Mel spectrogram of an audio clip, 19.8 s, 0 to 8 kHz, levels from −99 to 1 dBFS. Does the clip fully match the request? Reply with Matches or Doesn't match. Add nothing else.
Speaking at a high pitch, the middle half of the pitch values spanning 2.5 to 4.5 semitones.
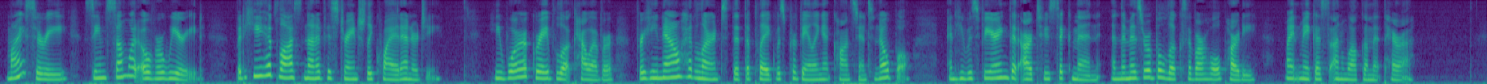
Matches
